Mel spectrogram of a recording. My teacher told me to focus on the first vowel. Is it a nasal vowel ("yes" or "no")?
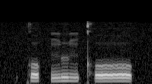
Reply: no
